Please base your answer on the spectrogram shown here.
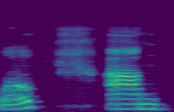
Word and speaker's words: WOCC: the co-founder of Women of Color in Cannabis, WOCC, pronounced Woke.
